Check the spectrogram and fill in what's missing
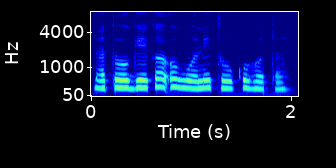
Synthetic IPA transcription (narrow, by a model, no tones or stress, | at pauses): nat̪oɡekaʔoɡwɔnɪt̪okoɦɔt̪a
